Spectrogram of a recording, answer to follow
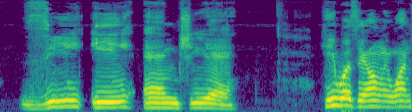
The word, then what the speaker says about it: Huizenga: And one Republican from Michigan, Bill Huizenga, I think, I'm not good with the pronunciation of his name. It's Huizenga.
